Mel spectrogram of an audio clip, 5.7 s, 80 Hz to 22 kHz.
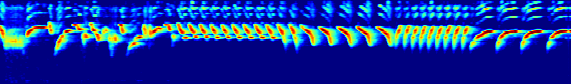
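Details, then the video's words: Song of a canary, played to prompt caged canaries to sing: a harsh opening burst, then varied tumbling trills of falling notes, a steady rolling passage and a fast rattling run. "MASTERAN KENARI YANG COCOK UNTUK KENARI ANDA ISIAN MEWAH JAMIN NYAUT GACOR #57 || VOICE OF CANARY"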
